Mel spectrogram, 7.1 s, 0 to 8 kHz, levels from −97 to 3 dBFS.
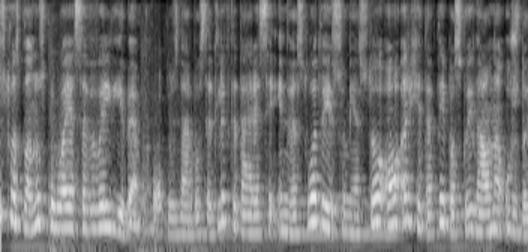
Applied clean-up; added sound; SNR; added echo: neural separator model SepFormer DNS4.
